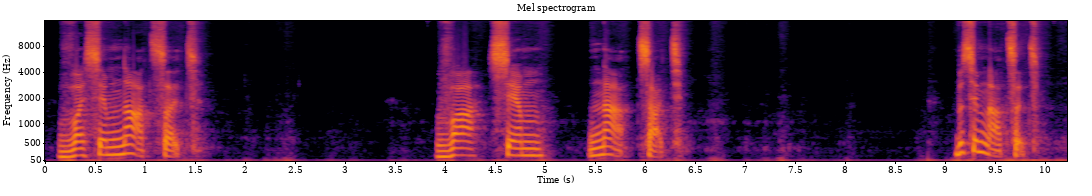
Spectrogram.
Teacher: The letter O is not stressed. How do you pronounce it? Ah.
